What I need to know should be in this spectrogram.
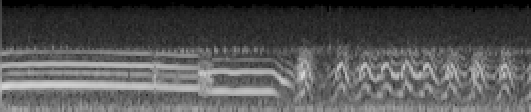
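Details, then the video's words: Night prairie coyote: a sustained, even howl slides down in pitch, then breaks into rapid wavering, yodel-like yips that rise and fall several times per second, over a continuous high chorus of frogs and toads. "Coyote howling at night on prairie"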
